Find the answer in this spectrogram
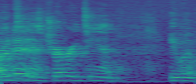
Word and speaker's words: Etienne: Trevor Etienne.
